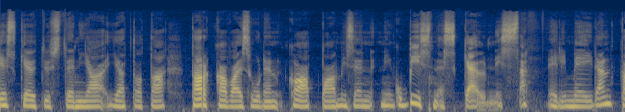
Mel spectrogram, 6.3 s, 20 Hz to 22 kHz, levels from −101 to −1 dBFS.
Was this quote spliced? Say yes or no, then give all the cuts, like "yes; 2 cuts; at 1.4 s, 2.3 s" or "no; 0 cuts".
no; 0 cuts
